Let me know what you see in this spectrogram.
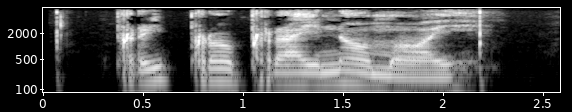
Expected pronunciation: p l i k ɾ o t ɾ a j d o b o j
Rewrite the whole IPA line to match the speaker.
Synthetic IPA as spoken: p ɾ i p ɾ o p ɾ a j n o m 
